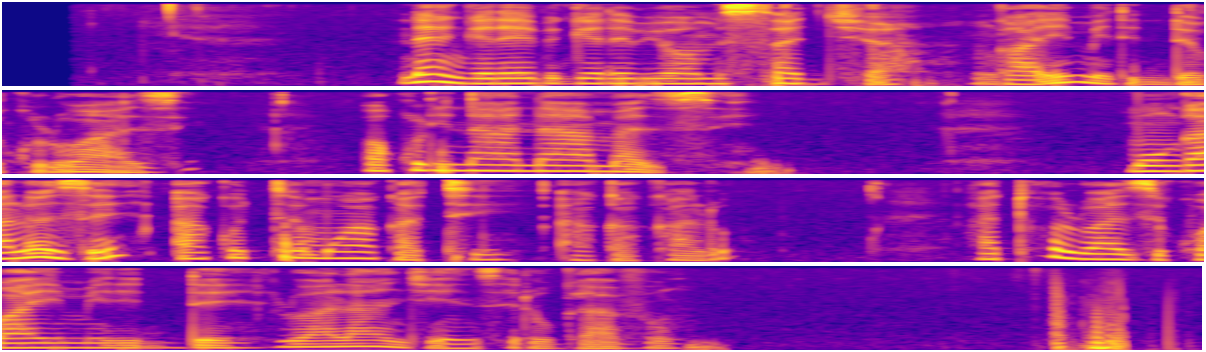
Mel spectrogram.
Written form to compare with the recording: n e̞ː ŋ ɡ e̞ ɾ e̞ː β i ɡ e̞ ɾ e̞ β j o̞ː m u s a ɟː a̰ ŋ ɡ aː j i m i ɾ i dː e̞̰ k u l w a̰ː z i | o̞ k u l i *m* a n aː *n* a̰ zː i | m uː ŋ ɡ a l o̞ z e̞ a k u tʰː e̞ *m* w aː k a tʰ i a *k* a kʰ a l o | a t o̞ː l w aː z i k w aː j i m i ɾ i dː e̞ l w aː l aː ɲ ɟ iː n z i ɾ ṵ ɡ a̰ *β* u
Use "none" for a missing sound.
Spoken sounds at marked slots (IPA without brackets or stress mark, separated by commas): n, m, m, k, v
